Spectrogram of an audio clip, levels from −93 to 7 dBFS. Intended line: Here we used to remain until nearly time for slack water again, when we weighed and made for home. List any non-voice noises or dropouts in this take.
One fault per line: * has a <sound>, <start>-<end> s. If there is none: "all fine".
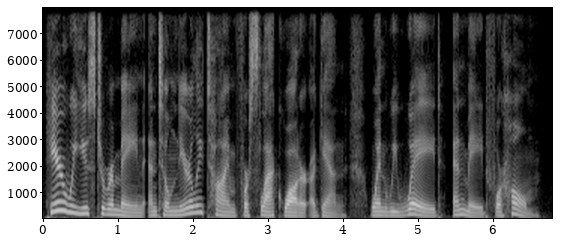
all fine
